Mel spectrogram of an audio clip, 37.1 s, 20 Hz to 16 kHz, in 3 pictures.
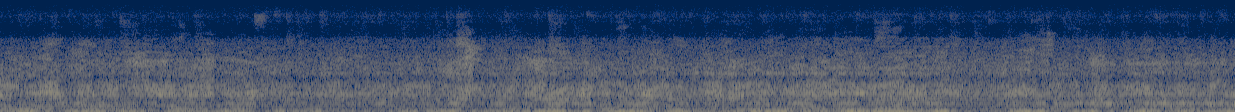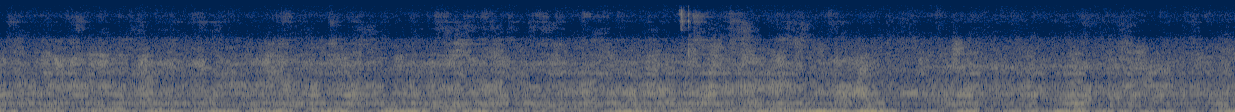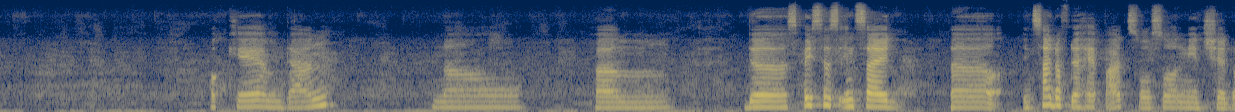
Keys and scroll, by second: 0.4 scroll up 1, 1.2 scroll down 1, 3.7 scroll up 1, 4.2 scroll down 1, 11.1 scroll up 1, 12.5 scroll down 1, 18.4 scroll up 1, 19.8 scroll down 1, 20.6 scroll down 1, 23.2 scroll up 1, 24.6 scroll down 1, 27.5 scroll up 1, 28.5 scroll down 1, 32.7 scroll down 1.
